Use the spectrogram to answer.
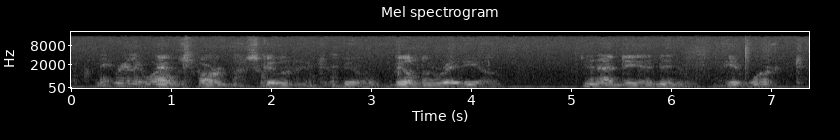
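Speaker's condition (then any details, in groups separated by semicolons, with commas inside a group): Parkinson's disease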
